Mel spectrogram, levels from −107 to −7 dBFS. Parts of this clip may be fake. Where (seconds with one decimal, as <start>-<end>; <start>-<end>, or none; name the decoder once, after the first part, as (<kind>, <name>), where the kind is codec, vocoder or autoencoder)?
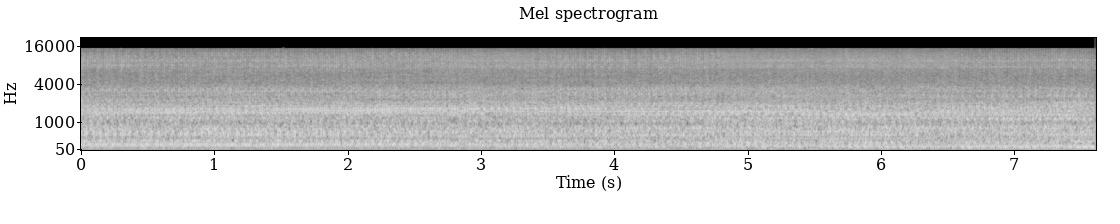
2.8-3.5 (autoencoder, DAC-VAE); 4.8-6.6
